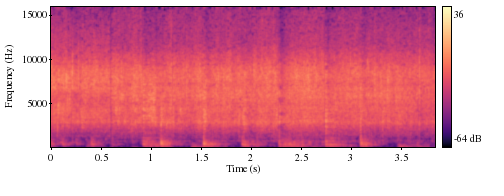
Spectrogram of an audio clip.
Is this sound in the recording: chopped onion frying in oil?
yes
